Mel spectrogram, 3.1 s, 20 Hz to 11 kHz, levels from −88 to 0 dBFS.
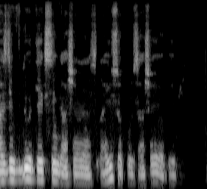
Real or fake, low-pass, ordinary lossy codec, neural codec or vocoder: real; none; none; none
